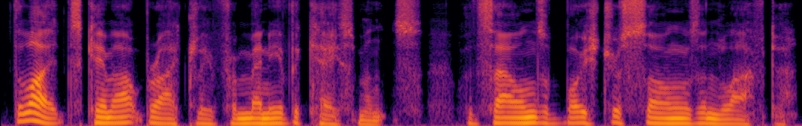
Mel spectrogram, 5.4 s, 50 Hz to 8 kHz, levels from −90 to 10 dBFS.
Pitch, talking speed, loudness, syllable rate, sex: 120 Hz, 190 wpm, -19 LUFS, 5.0 syllables/s, male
